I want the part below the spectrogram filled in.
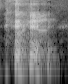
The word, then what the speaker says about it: torsion: Clear the air on the correct pronunciation of torsion. – Right. Torsion. with an SH sound. I checked English language dictionaries in multiple countries, and not one of them has the ZH sound listed as an acceptable pronunciation.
